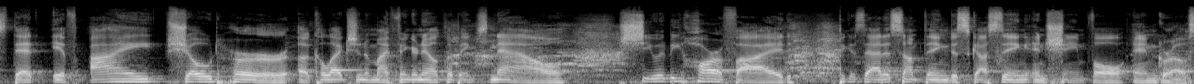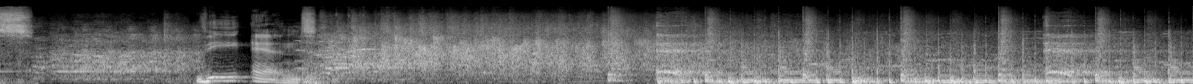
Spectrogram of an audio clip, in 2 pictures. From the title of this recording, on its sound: Live From LA Storytelling Fest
